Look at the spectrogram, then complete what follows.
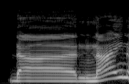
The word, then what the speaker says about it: Nin: Is your your name is spelled n i n. You want to be called nin or nine?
